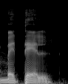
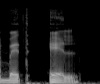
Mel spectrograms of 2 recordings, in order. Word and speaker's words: Betel: ¿Cuántos han oído la palabra Betel? Que en hebreo se pronuncia Bet-el, y que en español se dice Betel.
